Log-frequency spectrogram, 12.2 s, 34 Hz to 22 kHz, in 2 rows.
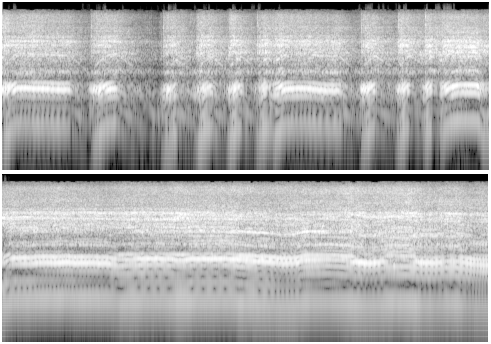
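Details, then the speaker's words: Stihl 500i chainsaw, depth gauges never touched: saw bogs and recovers unevenly in the cut, chain grabbing, then a steady high whine; dull chain. "all the way up to this point i have not touched the depth gauges of the rakers on this chain at all the only thing i've done is fallen on it and you hear it kind of grabbing a little bit there"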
